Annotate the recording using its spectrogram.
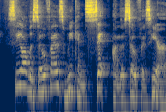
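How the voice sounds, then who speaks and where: A woman's put-on character voice, raspy, medium in pitch, with very wide pitch swings. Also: moderate pace. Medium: read story. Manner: relaxed, self-assured.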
